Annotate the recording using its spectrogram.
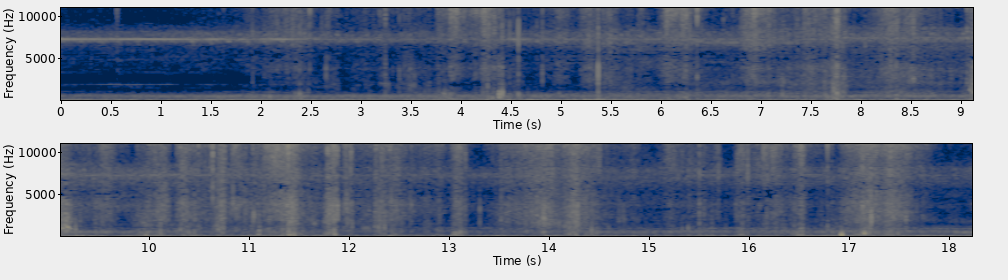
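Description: Footsteps through dry, freshly mown grass and brush, irregular steps and rustling starting about two seconds in.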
